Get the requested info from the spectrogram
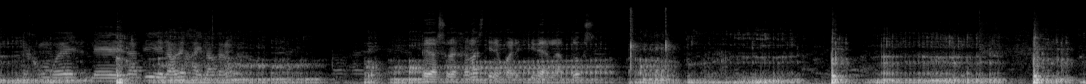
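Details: A black panther, a black-coated leopard, gives deep, rasping roars and growls, with a human voice talking over them.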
